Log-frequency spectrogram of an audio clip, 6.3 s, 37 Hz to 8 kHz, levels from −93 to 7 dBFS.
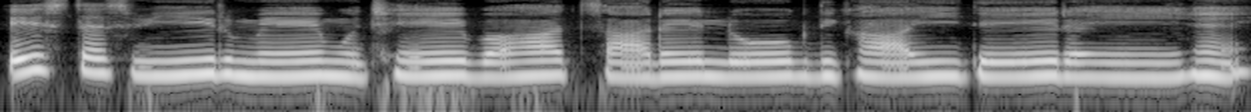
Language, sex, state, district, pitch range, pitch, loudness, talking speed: Hindi, female, Madhya Pradesh, Katni, 205-215 Hz, 210 Hz, -14 LUFS, 105 wpm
